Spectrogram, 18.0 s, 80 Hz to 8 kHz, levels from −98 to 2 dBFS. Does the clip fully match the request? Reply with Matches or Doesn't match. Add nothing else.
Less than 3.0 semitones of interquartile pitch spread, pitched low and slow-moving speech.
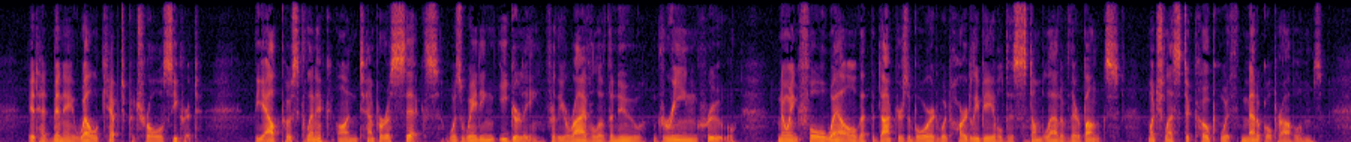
Doesn't match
